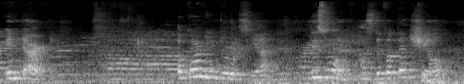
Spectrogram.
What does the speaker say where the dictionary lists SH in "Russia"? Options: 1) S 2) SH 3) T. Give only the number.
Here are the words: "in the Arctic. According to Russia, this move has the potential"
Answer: 1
